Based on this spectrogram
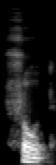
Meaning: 1. fool, jester (person in a mediaeval royal court) 2. clown, buffoon
- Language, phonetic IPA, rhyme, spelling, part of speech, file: Russian, [ʂut], -ut, шут, noun, Ru-шут.ogg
